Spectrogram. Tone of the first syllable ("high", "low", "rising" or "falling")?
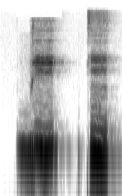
high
